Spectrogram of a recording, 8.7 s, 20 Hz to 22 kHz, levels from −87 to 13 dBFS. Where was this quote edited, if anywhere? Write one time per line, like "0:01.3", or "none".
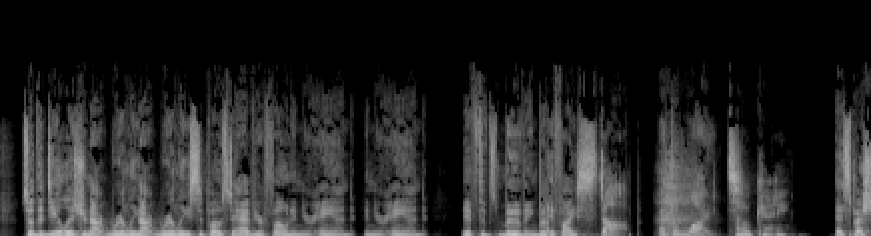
0:01.4
0:03.6
0:04.9
0:05.4
0:06.5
